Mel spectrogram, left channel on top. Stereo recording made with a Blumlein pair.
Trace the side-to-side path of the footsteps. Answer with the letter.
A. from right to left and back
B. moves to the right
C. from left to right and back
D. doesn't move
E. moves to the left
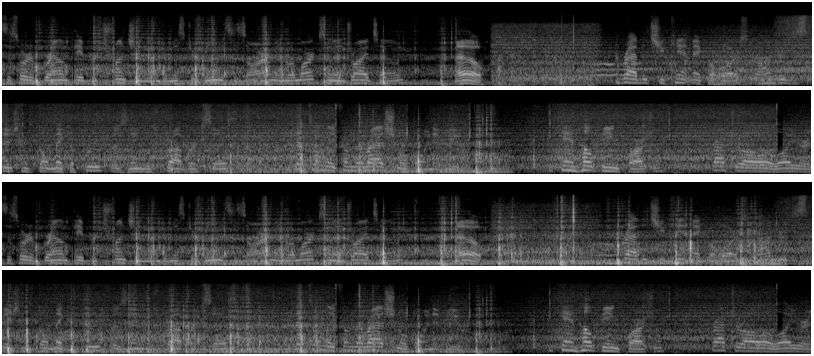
C.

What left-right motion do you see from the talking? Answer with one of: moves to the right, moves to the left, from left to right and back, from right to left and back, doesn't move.
doesn't move.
